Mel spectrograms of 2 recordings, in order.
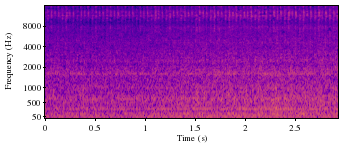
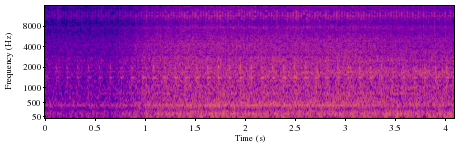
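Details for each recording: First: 2016 Jeep Patriot with cylinder 2 misfire (P0302): after swapping ignition coils the misfire cleared, steady even idle with no stumble; faulty ignition coil, injector apparently working, plugs to be inspected. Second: 2016 Jeep Patriot with codes P0302, P0171, P2096 and P000A, during a coil-connector test: rough idle with an uneven beat about three times a second as one cylinder drops out; that cylinder is misfiring while the others show a change.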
